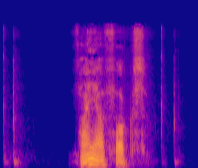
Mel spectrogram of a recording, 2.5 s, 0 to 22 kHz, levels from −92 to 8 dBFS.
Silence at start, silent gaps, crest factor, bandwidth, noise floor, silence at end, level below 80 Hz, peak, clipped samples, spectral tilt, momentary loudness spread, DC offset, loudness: 0.15 s; none; 20 dB; 12.5 kHz; -83 dBFS; 0.7 s; -56 dBFS; -4 dBFS; under 0.1%; -6 dB/octave; 12 LU; under 0.1%; -22 LUFS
